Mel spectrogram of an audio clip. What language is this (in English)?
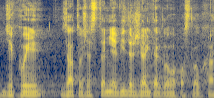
Czech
